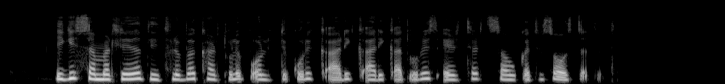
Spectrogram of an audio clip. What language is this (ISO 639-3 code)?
kat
